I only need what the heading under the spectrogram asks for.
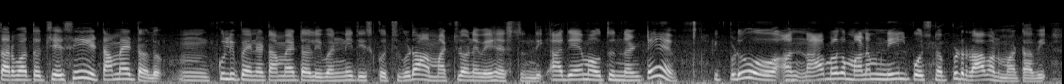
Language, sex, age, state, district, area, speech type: Telugu, female, 30-45, Andhra Pradesh, Sri Balaji, rural, spontaneous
